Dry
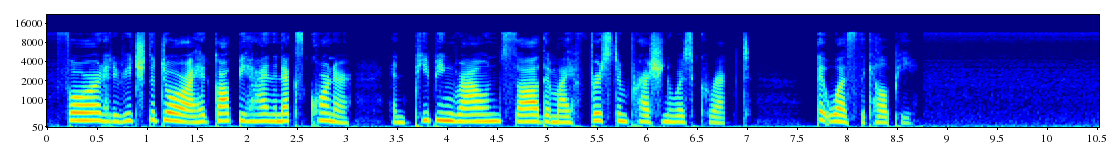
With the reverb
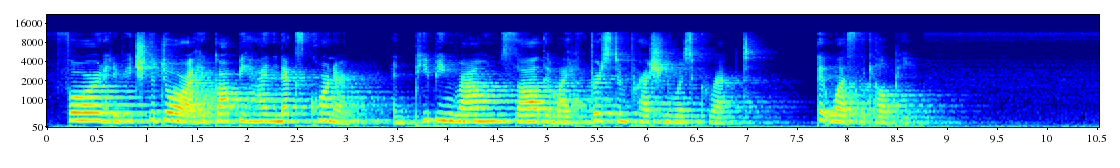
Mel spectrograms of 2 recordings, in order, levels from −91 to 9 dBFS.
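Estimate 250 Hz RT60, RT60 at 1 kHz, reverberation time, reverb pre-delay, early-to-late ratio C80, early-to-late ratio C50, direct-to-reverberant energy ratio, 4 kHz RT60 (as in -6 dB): 2.1 s, 1.5 s, 1.5 s, 5 ms, 10.0 dB, 8.5 dB, 6.0 dB, 0.85 s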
